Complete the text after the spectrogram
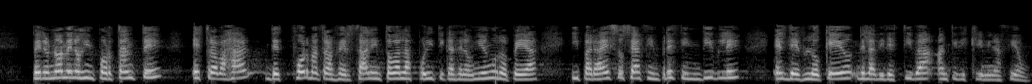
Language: Spanish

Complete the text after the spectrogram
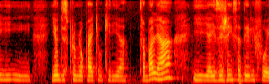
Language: Portuguese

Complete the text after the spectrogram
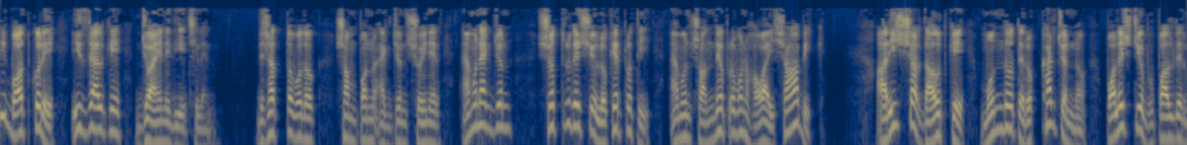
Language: Bangla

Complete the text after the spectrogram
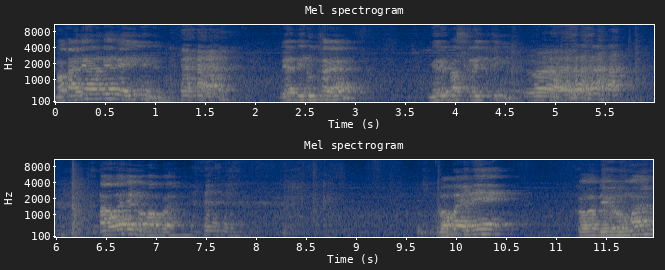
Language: Indonesian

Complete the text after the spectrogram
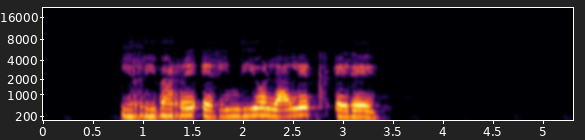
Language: Basque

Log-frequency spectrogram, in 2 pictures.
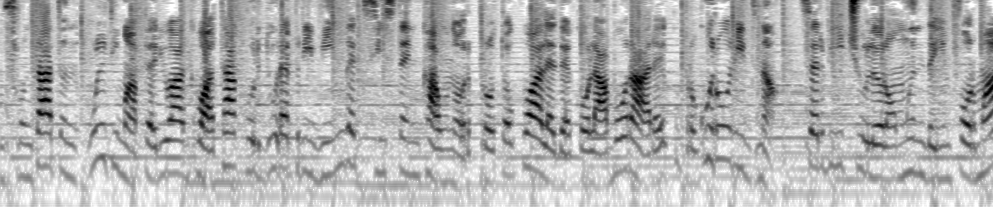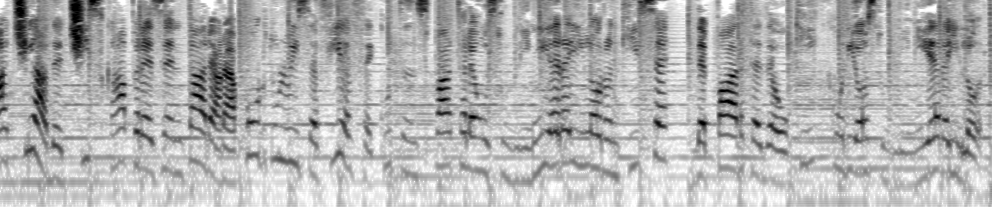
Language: Romanian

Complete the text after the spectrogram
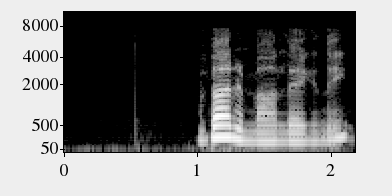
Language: Swedish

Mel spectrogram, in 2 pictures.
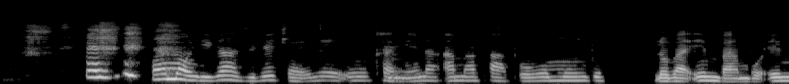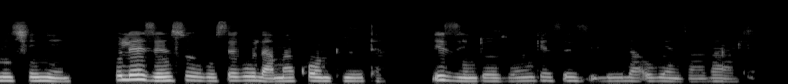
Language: North Ndebele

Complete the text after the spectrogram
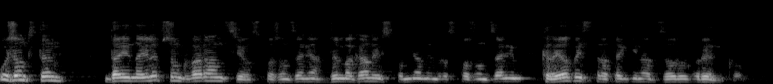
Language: Polish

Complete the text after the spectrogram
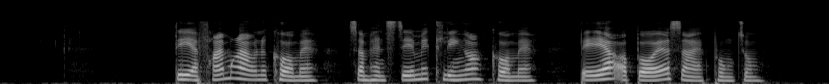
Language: Danish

